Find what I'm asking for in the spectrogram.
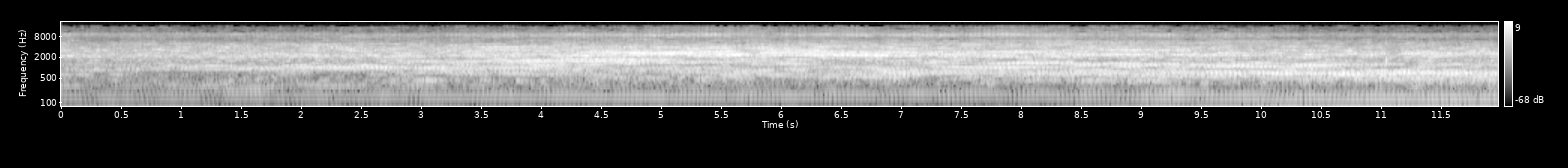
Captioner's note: applause hand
